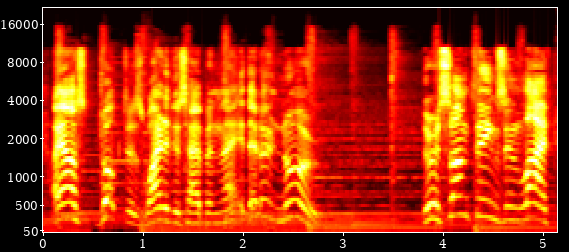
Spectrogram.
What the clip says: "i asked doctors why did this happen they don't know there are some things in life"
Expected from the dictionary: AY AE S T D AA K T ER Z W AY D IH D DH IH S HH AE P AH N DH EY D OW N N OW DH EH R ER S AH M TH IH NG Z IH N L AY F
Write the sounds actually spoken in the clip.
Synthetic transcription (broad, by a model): AY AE S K D AA K T ER Z W AY D IH D DH IH S HH AE P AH N DH EY D OW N N OW DH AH R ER S AH M TH IH NG Z IH N L AY F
